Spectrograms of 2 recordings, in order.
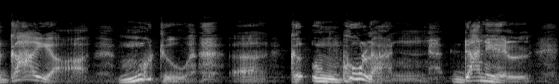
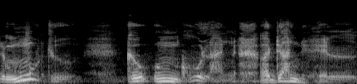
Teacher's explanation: He had his airy, very breathy voice.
